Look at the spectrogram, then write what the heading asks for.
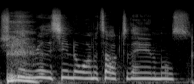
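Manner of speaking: high, folksy farmer voice; farm parent. Acted. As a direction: gush about the neighbour. Farmer voice in role-play.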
